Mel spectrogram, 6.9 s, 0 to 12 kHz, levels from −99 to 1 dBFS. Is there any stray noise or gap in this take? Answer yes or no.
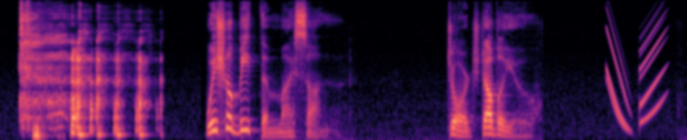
yes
